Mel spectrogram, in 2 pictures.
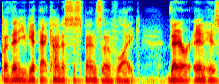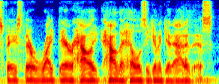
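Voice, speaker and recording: A man with a very low, forceful voice eagerly pitches a movie idea. He talks in a casual, emphatic monologue like a video host sharing strong opinions, swearing freely. The sound is close and dry. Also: steady tone, moderate pace, no echo.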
